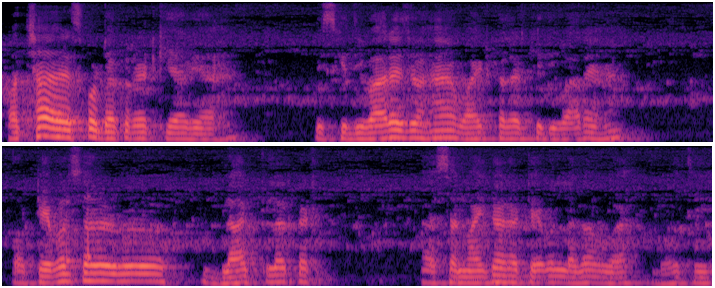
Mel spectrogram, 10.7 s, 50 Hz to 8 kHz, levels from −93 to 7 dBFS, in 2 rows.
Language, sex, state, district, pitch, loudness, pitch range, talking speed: Hindi, male, Chhattisgarh, Rajnandgaon, 135 Hz, -29 LUFS, 125-150 Hz, 170 wpm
